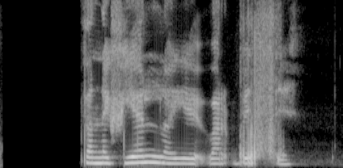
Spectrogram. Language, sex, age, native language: Icelandic, female, 8, Icelandic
